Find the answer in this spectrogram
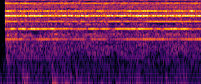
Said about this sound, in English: Well, there's the bell, so we'll wrap up.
